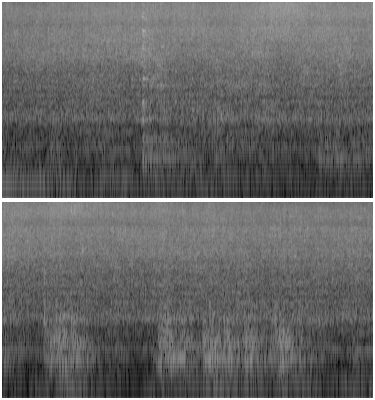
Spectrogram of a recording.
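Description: Food, with tomato melting in, stirred in a pan over a lowered gas flame, a constant dense sizzle with soft scraping strokes now and then, no one speaking.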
